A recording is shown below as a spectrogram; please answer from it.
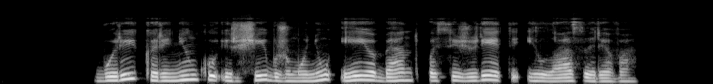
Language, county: Lithuanian, Vilnius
